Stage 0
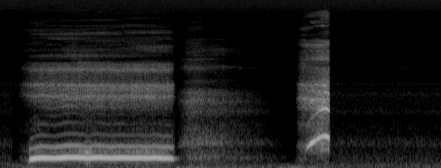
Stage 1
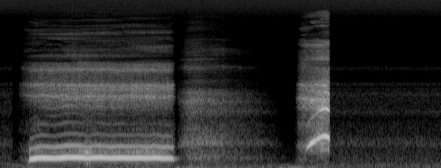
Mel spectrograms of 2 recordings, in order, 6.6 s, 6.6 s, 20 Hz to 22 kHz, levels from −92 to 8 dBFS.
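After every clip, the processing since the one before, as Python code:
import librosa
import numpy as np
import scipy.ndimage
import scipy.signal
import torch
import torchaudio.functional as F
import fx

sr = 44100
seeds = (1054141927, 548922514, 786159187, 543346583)

y = fx.peak_eq(x, sr, hz=940.0, db=4.0, octaves=2.8)
y = F.gain(torch.from_numpy(y), 5.0).numpy()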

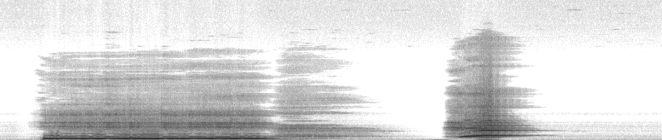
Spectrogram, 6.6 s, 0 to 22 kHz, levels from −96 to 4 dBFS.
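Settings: y = fx.room_flutter(x, sr, wall_m=11.9, rt60_s=0.73)
y = 10.0 ** (-19.5 / 20.0) * np.tanh(y / 10.0 ** (-19.5 / 20.0))
y = fx.noise_reduce_blind(y, sr, reduce_db=16)
y = F.gain(torch.from_numpy(y), 8.0).numpy()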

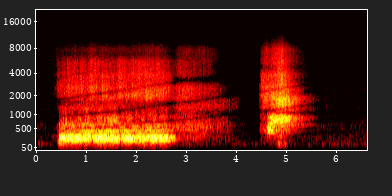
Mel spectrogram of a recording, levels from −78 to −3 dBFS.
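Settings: y = fx.law_mismatch(x, sr, coded='mu')
y = fx.noise_vocoder(y, sr, seeds[0], bands=12)
y = fx.notch_cascade(y, sr, direction='rising', hz=0.34)
y = F.gain(torch.from_numpy(y), 1.5).numpy()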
